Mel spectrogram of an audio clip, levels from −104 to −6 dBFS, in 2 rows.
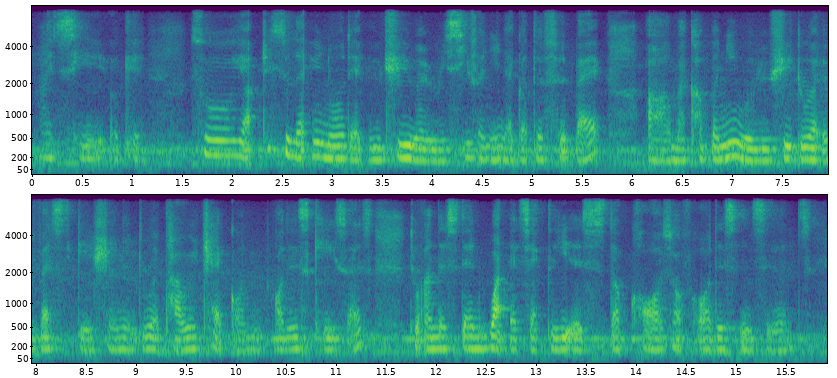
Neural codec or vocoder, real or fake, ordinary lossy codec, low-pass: codec, 16 kHz, 6 kbps, DAC; fake; none; 7.2 kHz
